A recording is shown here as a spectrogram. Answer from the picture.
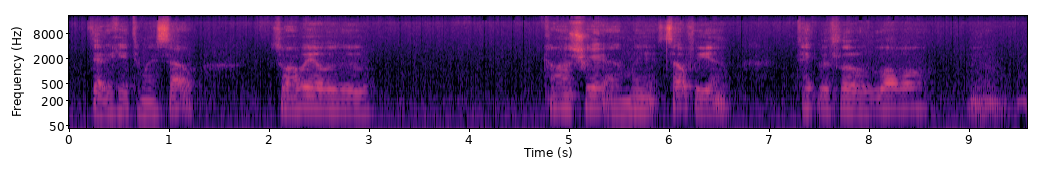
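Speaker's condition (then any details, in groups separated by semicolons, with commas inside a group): Brain injury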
